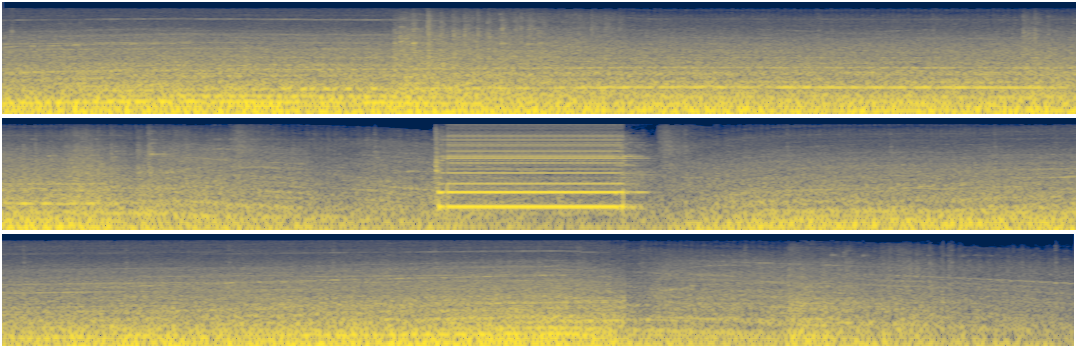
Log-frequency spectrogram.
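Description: A bus engine rumbles steadily while driving, rising and falling in pitch.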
